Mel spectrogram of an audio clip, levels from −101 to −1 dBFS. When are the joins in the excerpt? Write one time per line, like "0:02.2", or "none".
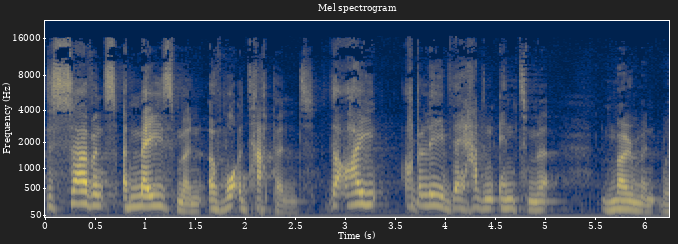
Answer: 0:02.0
0:02.8
0:03.7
